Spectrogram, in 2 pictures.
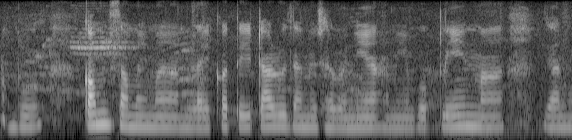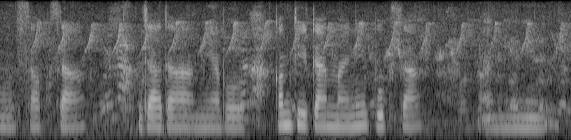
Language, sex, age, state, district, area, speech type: Nepali, female, 30-45, West Bengal, Alipurduar, rural, spontaneous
